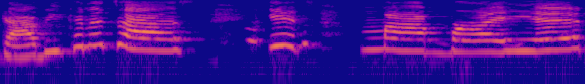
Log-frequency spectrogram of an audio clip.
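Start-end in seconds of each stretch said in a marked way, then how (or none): 1.3-2.9 put-on broadest possible thick country accent. Telling how a companion on the trip answered about the wrapped thing, in [name]'s most country accent. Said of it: "in her most country accent ever".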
